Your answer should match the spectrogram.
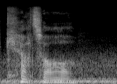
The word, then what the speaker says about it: Qatar: lawn so yes people in america would or in you know the americas would say was it cutter they call it yeah something like that whereas we'd say qatar which i think is the correct way to say it personally of course ask someone from qatar if they have someone from there yeah they'll probably say completely different maybe they'll say quattro there's no you though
